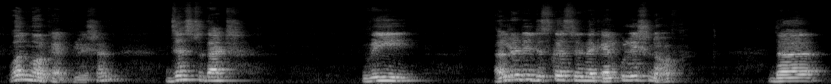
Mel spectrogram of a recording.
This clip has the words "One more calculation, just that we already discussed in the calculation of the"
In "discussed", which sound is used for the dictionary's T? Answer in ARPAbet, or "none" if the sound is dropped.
none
